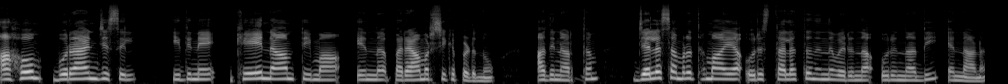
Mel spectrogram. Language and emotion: Malayalam, neutral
